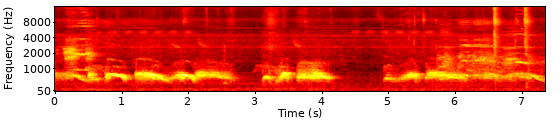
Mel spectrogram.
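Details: Repeated muffled coos from a spotted dove at home in the middle of the day, in three phrases separated by short silences, with a faint low rumble behind.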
